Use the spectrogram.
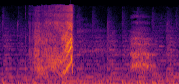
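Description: A zipper is pulled up in one quick, rising rasp that ends abruptly, followed a moment later by a shorter, softer zipping sound, close and clear over a faint background.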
